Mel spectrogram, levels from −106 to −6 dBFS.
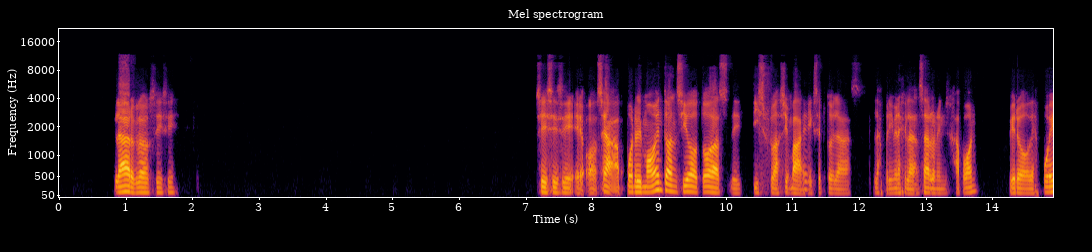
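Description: No technical faults can be heard at any point, so there is nothing to describe in time order.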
